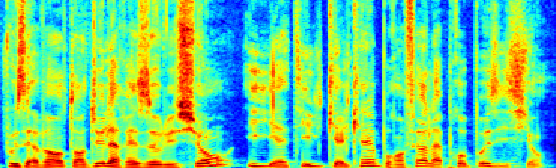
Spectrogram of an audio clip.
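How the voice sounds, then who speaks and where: A man chairing a town council meeting, reading formal statements in a measured way. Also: fairly high pitch, dark tone. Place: council chamber.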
